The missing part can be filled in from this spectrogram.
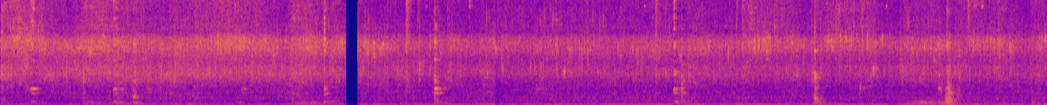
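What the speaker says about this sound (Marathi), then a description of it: "ब्राऊन कलर होईपर्यंत भाजून घ्यायचा" Onions frying in a pan for veg biryani, cooked until brown, give off a bright continuous sizzle with crackling pops and stirring, close up, with no talking.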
